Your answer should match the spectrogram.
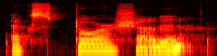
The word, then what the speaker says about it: extortion: a word so extortion extortion sounds like extortion it's actually an x sound because it has stress on the tor ex store true or shun extortion i'm not spelling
